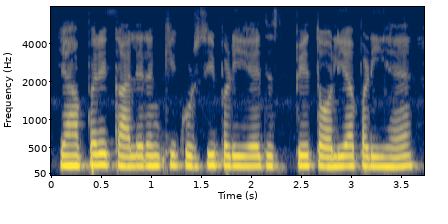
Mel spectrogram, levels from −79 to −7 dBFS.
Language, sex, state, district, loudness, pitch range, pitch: Hindi, female, Uttar Pradesh, Lalitpur, -13 LUFS, 175-185 Hz, 180 Hz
